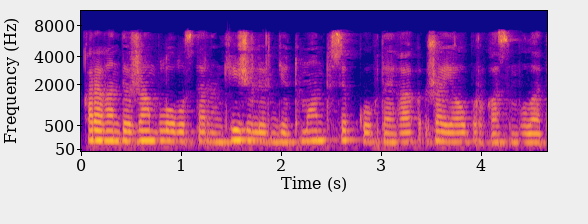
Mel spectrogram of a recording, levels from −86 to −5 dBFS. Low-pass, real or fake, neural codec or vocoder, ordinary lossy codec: 7.2 kHz; real; none; AAC, 32 kbps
